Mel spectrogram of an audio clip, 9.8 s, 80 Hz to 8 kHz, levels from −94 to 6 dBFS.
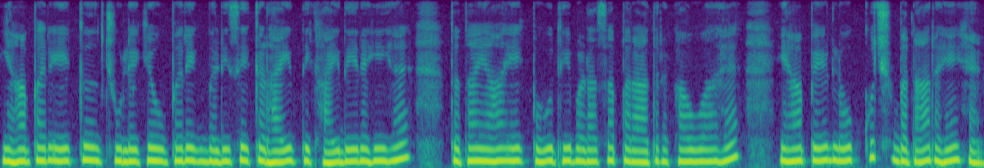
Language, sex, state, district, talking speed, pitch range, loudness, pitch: Hindi, female, Maharashtra, Aurangabad, 190 wpm, 200-215 Hz, -11 LUFS, 210 Hz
